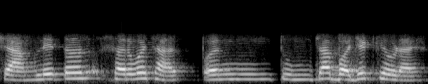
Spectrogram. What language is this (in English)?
Marathi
